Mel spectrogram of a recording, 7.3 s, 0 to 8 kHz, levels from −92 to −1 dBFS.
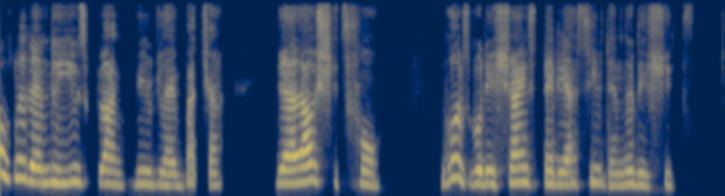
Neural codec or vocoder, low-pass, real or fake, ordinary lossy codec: codec, 24 kHz, 1 kbps, SNAC; 7.2 kHz; fake; none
